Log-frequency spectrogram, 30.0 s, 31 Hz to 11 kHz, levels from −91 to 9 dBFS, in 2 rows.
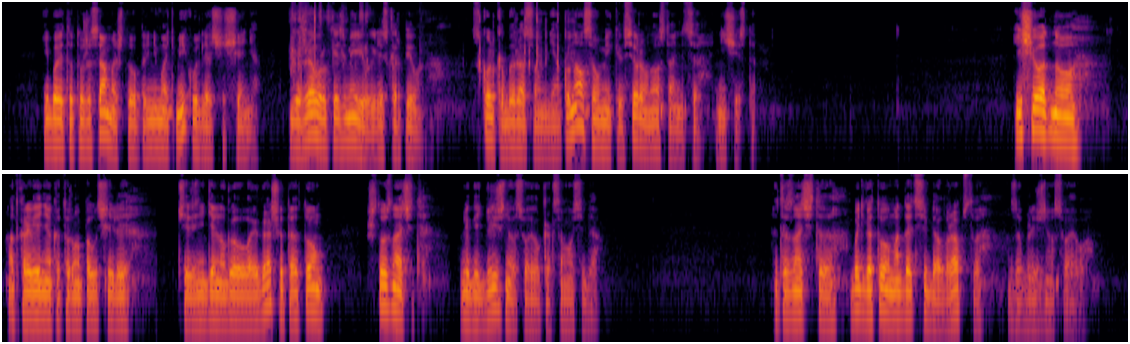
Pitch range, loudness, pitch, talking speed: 80-95 Hz, -27 LUFS, 85 Hz, 120 wpm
